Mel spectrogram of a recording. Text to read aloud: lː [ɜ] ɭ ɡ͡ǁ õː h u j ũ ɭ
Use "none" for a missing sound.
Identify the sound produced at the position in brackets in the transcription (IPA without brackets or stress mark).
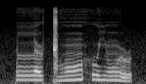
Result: ɜ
